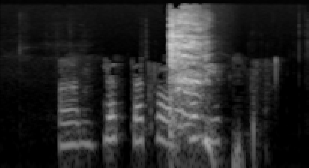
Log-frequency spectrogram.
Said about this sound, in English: I'm so sorry. I coughed.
